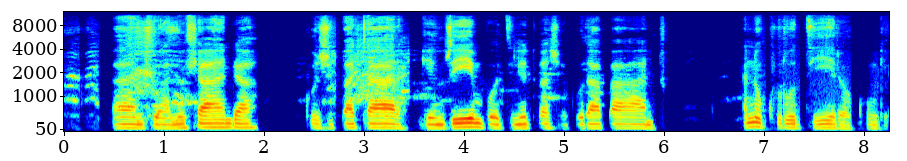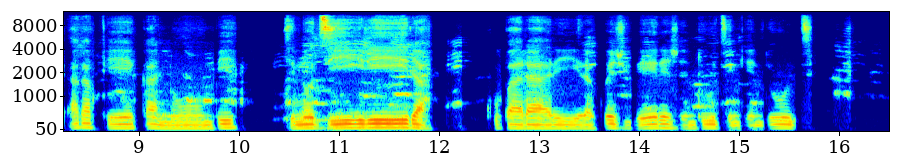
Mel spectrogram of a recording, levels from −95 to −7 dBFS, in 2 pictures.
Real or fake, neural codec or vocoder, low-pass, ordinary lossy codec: real; none; 10.8 kHz; AAC, 64 kbps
